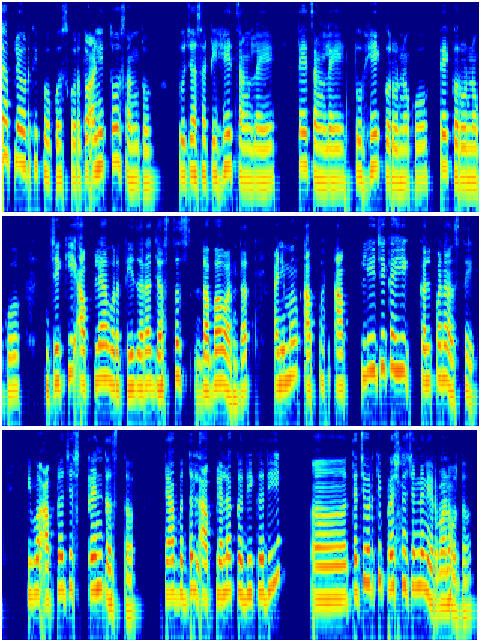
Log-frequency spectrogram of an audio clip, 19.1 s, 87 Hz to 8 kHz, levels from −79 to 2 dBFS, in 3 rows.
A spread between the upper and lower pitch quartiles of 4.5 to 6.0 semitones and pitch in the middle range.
No: average, 4.8 semitones; high, 215 Hz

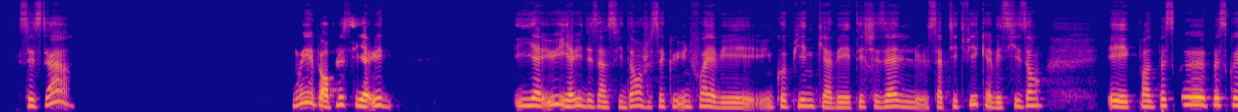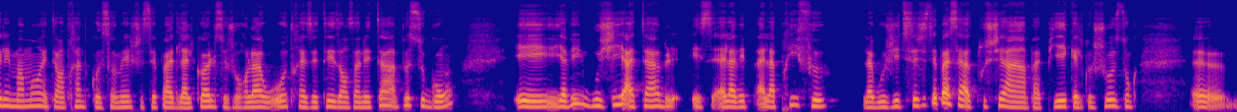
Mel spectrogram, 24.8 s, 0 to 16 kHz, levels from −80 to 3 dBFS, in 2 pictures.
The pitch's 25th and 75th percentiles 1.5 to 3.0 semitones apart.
No: average, 3.4 semitones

